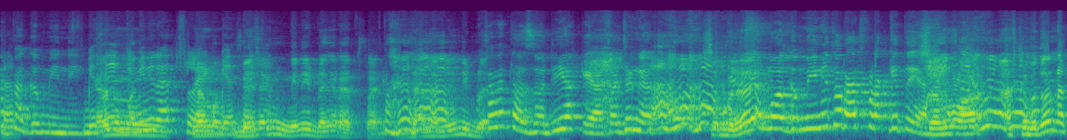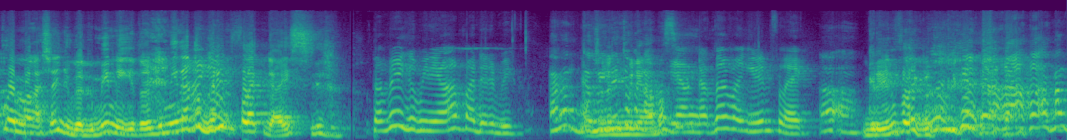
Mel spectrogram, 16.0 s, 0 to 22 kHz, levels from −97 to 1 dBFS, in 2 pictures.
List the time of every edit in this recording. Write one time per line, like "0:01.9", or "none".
none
